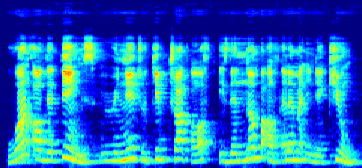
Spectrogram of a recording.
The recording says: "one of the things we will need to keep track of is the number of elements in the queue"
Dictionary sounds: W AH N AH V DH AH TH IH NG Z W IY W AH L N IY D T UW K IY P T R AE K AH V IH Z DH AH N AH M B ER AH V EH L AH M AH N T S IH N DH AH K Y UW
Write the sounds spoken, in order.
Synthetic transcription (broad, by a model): W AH N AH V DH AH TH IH NG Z W IY N IY D T UW K IY P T R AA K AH F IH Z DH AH N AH M B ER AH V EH L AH M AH N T IH N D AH K Y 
